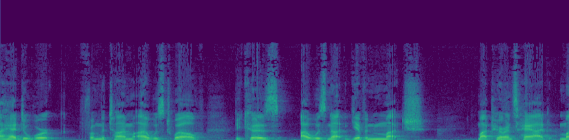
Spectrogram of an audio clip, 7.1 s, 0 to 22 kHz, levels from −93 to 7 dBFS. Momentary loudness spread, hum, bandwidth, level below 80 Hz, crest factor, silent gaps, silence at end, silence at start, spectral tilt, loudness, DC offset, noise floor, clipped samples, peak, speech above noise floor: 10 LU; none; 15.5 kHz; -48 dBFS; 20 dB; none; 0 s; 0 s; -5 dB/octave; -28 LUFS; under 0.1%; -57 dBFS; under 0.1%; -8 dBFS; 29 dB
